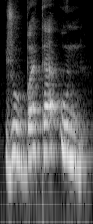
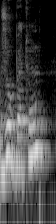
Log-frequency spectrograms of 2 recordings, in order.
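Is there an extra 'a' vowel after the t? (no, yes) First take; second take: yes; no. First: An extra 'a' vowel follows the t sound. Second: No extra vowel follows the t sound. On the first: The speaker calls it wrong. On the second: The speaker calls it right.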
